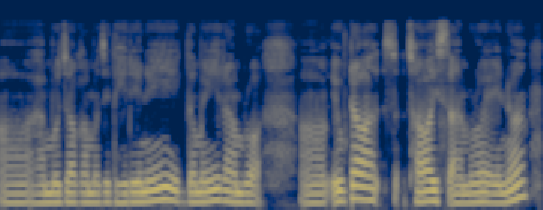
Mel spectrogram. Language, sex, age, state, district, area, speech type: Nepali, female, 45-60, West Bengal, Jalpaiguri, rural, spontaneous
